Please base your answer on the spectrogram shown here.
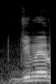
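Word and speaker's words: ج: জিম, জিমের উচ্চারণ স্থান হচ্ছে আমাদের জিহ্বার মধ্যখান।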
